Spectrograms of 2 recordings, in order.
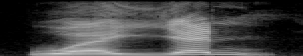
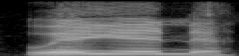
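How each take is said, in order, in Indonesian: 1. N berakhir bersih tanpa vokal setelahnya. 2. Ada bunyi vokal tambahan yang mengikuti n. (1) "nun tu dengan jelas, nyata dan terang" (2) "tak boleh, salah"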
